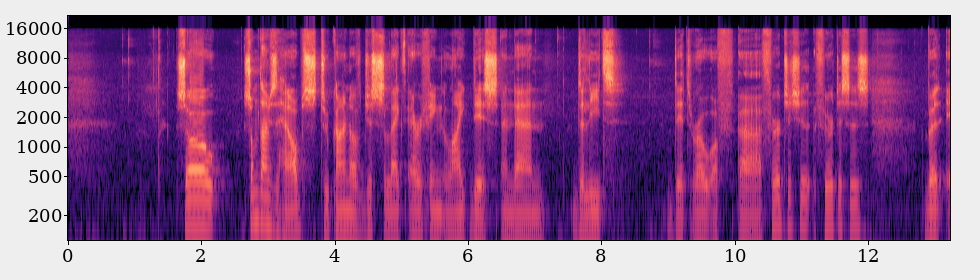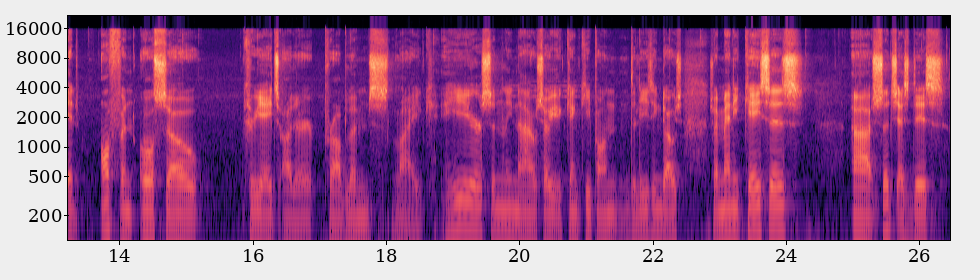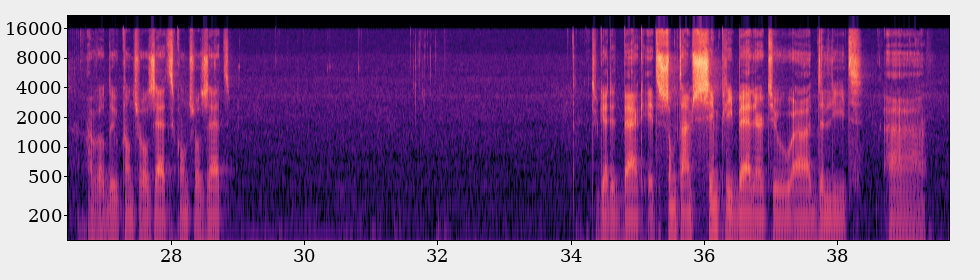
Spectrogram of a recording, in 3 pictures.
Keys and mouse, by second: 3.2 click, 5.1-6.5 shift+middle drag, 7.0 middle click, 7.7 x, 12.6 Tab, 13.5 middle click, 14.7 shift+middle click, 15.1 middle click, 16.7 shift+middle click, 17.9 ctrl+middle click, 22.2 shift+middle click, 23.5 middle click, 33.6 ctrl+z, 34.2 shift+middle click, 35.5 click, 39.0 click.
